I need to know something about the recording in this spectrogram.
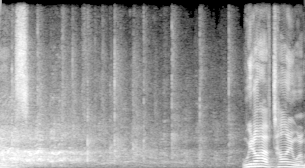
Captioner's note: audience laughing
